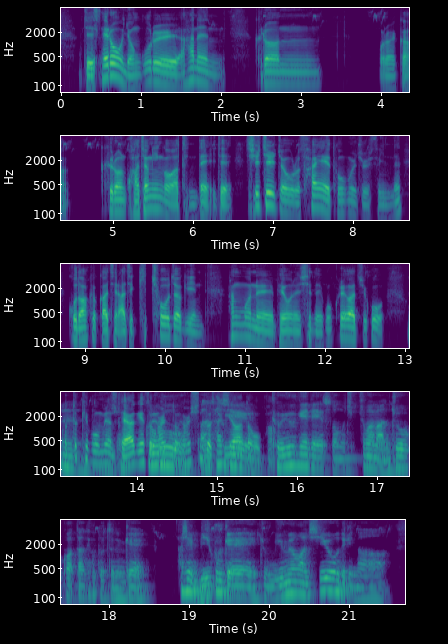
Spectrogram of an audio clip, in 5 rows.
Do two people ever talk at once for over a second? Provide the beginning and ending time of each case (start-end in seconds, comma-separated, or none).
13.1-15.7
